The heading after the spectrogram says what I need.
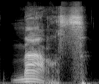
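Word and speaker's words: mars: fav favier favier February mous mous notice we do pronounce that final s March a a which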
